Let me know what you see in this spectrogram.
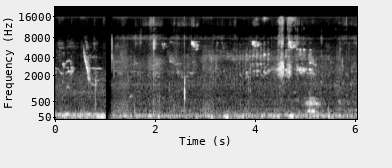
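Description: Faint, scattered chirps of small birds over a quiet background.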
